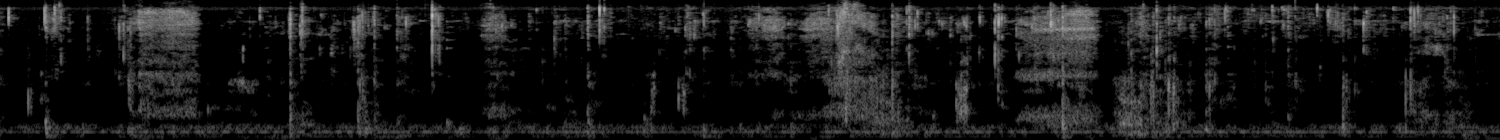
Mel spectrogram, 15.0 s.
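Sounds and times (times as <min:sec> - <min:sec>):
people chewing food: 0:00.0 - 0:15.0
steady low hum: 0:00.0 - 0:15.0.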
